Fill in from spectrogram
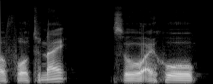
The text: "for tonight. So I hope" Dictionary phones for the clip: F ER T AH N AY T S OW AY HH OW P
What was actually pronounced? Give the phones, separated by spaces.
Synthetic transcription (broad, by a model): F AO T AH N AY T S OW AY HH OW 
